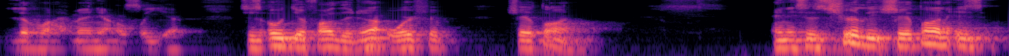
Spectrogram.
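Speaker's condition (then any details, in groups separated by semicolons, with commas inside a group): No condition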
